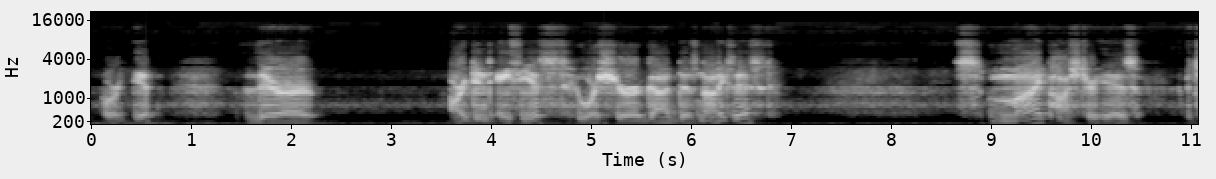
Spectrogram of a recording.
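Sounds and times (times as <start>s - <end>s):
faint steady hiss: 0.0s - 11.0s
man breathing in: 0.8s - 1.4s, 7.2s - 8.5s.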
